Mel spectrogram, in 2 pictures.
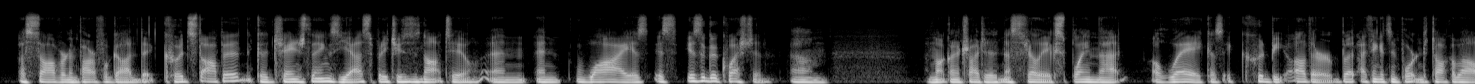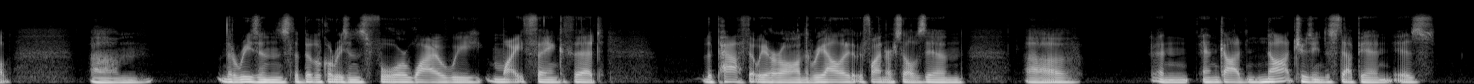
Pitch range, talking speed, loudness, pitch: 105-120 Hz, 175 wpm, -17 LUFS, 110 Hz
